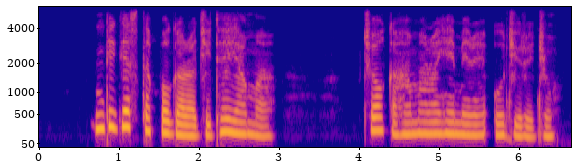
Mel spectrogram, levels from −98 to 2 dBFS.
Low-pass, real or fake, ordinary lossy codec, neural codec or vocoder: 5.4 kHz; fake; none; codec, 16 kHz, 16 kbps, FreqCodec, larger model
